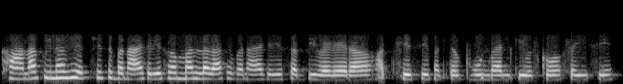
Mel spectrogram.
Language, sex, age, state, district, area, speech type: Hindi, female, 30-45, Uttar Pradesh, Jaunpur, rural, conversation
